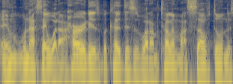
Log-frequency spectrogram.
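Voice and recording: In a very clean recording with a silent background, a man talks fast in a fairly low pitch with fairly even intonation.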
